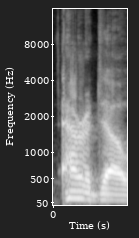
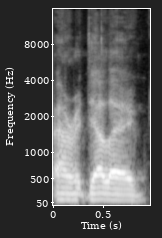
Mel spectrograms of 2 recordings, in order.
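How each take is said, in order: First: The name ends on the consonant, no final vowel. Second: The name ends with a pronounced final vowel.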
